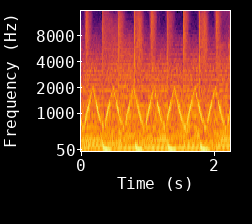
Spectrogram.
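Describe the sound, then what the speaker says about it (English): A police siren from the city-builder game Cities: Skylines 2, in European or North American style, wails up and down in a steady rising and falling cycle. It is loud and close, with rhythmic low thumps underneath. "sirens match the European or North American theme of your city"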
